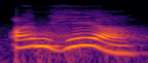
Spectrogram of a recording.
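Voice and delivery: high, loud squashed little owl; muffled voice. A narrator's reading. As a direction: call out from under the pile. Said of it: "in a muffled voice".

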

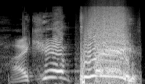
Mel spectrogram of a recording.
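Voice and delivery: high, loud, slow wail; panicked shout. Pretend. Streamer mock-panicking that he can't breathe, shouting. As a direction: yell it out drawn long. Sudden yell.

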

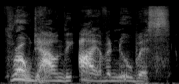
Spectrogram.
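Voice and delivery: a firm, mildly forceful order; demanding. A narrator's reading. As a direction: demand it in a character voice. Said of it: "Thatcher demanded".

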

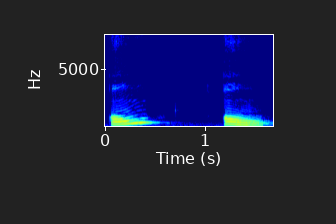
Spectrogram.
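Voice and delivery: оу as a nasal ou; nasal ou ending. Shown as a demonstration. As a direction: stretch the ending оу. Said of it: "закінчення".

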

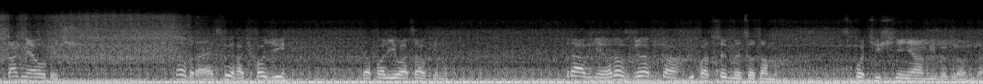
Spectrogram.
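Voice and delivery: projecting above the engine's roar. Real, not acted. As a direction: speak up over the running motor. Talks over the running engine.

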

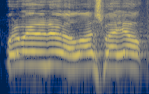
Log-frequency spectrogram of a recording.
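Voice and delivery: mock the anxious complainer lightly; worried believer.

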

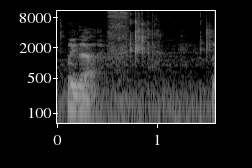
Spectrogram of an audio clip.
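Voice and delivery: slow, breathless whisper; whispered in awe at the painting; awed whisper. Real, not acted. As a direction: hush it like a secret marvel. Awed at his own painting.

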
